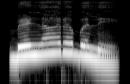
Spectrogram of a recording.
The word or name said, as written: ಬೆಳ್ಳಾರಬಲೆ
